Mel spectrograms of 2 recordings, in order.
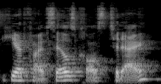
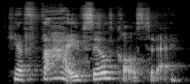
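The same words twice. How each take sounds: First: The strongest stress falls on the word today. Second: The strongest stress falls on the word five. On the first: This is simply what happened today. "instead of focusing on today" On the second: The number of calls is impressively large. "I'm putting the emphasis on five"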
